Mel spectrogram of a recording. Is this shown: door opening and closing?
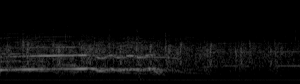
no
